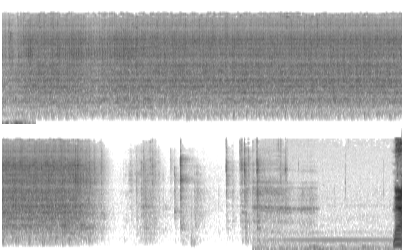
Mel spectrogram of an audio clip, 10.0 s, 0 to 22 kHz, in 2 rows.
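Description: Sailrite Ultrafeed LS-1 walking-foot sewing machine running steadily, sewing straight lock stitches through 1-inch polyester webbing to hold a buckle in place. It stops about six seconds in, followed by a few faint clicks.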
